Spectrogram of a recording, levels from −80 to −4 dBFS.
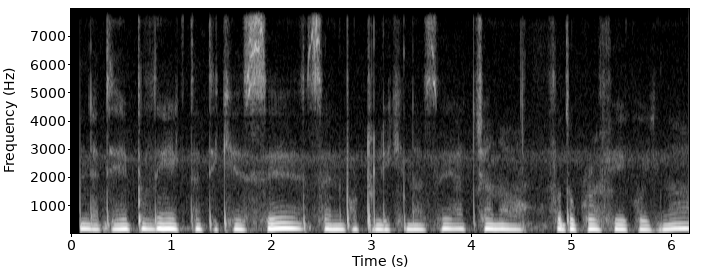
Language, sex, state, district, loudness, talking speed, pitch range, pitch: Nagamese, female, Nagaland, Kohima, -14 LUFS, 135 wpm, 160-175 Hz, 165 Hz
